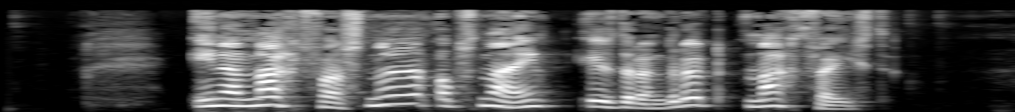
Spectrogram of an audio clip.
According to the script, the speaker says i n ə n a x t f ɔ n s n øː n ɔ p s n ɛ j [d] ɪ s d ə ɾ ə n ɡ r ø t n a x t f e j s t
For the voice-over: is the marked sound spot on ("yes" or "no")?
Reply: no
